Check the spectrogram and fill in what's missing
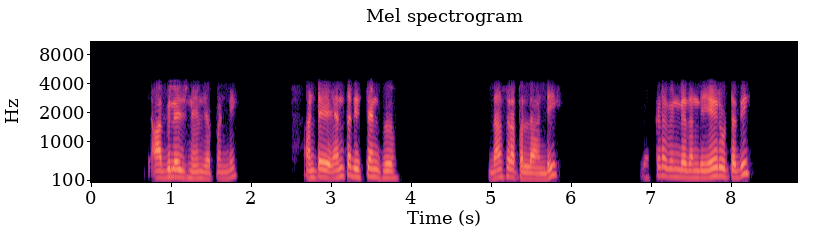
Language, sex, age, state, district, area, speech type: Telugu, male, 18-30, Andhra Pradesh, Chittoor, rural, conversation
